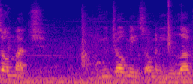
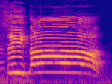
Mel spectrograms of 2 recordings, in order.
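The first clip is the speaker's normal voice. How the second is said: much higher, louder, drawn-out call of grief; anguished cry; 6 dB louder than usual. Retold or imitated. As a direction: cry out for the lost wife. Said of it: "He was crying out".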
